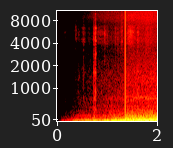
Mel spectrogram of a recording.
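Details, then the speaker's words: 2018 Chevy Tahoe 5.3L, just over 13,000 miles, on a test drive after a misfire repair (bad spark plug). Under moderate throttle, not floored, a deep even rumble builds smoothly with no stumble or jerk. It pulls cleanly; normal running under load. "Just tramp down on it a little bit. I didn't put it to the floor. It's pulling good."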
